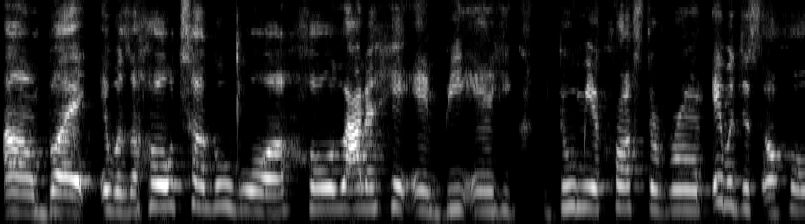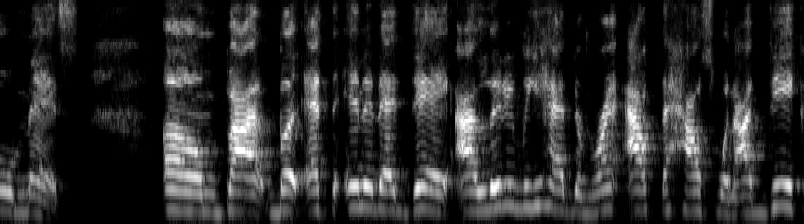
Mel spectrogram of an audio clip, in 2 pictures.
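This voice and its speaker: A woman's voice: medium pitch, a bit bright. A woman in her forties, a podcast guest, frankly telling her own story in loose, informal speech with many fillers. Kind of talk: candid personal storytelling.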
